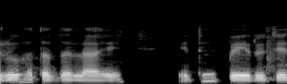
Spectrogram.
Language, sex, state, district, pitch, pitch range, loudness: Marathi, male, Maharashtra, Pune, 105 Hz, 105-110 Hz, -16 LUFS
